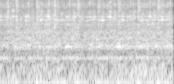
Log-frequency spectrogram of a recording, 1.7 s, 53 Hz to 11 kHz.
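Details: 1952 Ford F4 farm truck, about 42,000–43,000 miles, flathead idling on a cold day, heard at the exhaust with a little white cold-engine vapour, not blue smoke: soft, even rumble with a steady low beat, no ticks or stumbles; idling smoothly.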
